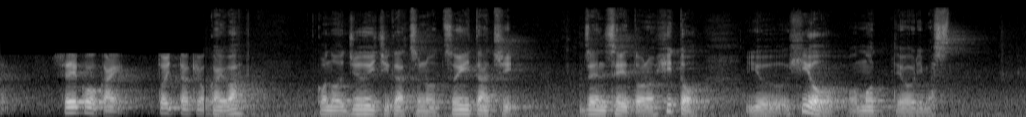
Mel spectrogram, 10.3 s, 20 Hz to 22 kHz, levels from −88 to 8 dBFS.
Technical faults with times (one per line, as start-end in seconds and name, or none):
0.00-2.05 input switched to a poorer device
